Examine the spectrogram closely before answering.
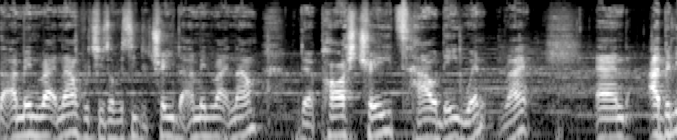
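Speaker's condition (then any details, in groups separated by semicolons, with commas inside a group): No condition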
